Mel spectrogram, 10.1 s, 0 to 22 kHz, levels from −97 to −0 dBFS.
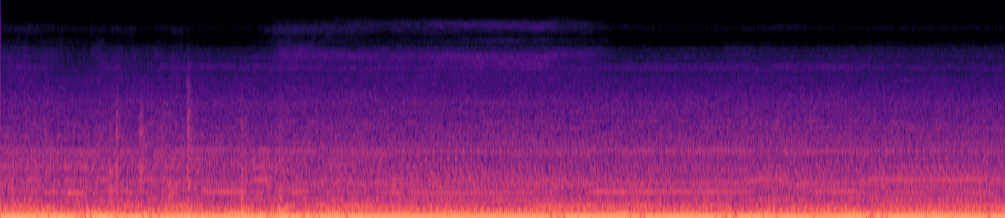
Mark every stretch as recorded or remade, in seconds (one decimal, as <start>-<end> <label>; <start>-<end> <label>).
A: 0.0-1.5 remade; 1.5-2.6 recorded; 2.6-3.6 remade; 3.6-5.5 recorded; 5.5-10.1 remade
